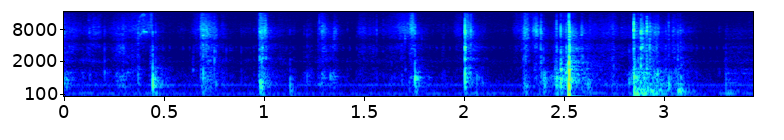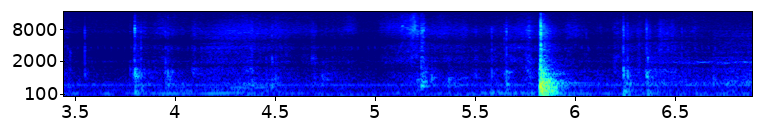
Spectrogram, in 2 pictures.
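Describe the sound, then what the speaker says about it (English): Affirmation cards are shuffled by hand close up in short irregular bursts of riffling and soft slaps, quiet crisp paper flutters separated by brief pauses. "I am going to shuffle these affirmation cards"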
